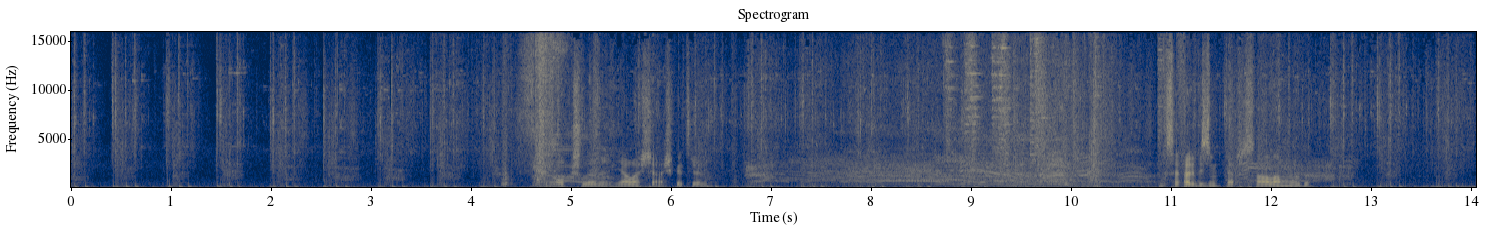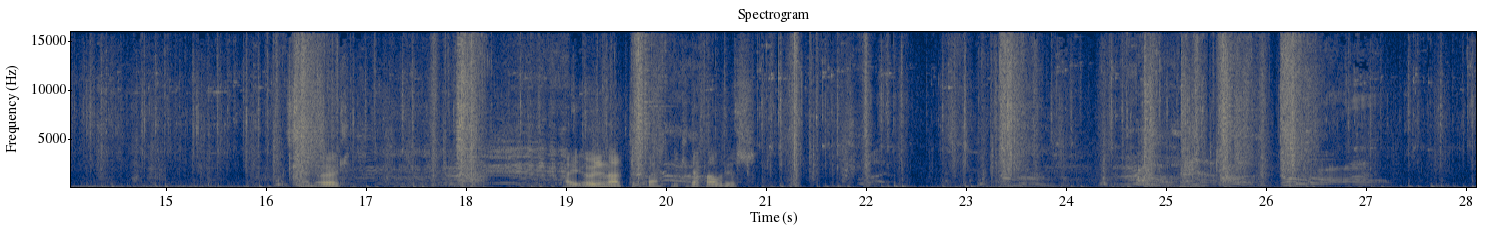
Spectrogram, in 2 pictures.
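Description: Horse hooves gallop steadily over grass.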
